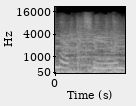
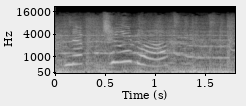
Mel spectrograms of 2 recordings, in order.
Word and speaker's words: Neptune: Hi, I'm Neptune, the film club president. Neptuna!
